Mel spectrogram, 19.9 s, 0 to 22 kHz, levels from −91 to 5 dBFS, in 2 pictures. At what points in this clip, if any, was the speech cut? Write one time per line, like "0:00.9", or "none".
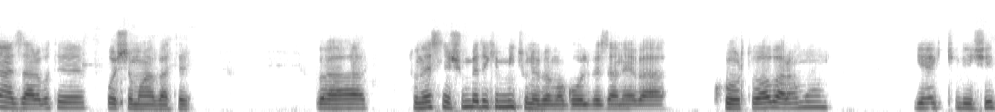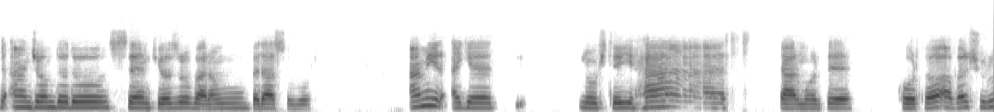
none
